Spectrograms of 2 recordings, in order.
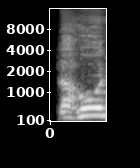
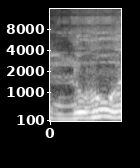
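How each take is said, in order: First: The vowel after the L is 'a'. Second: The vowel after the L is 'u'. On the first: The speaker calls it wrong. "लहू नहीं, लहू जबर नहीं है भाई" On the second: The speaker calls it right. "ये लूहू है, लूहू सही करे"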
